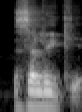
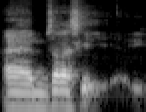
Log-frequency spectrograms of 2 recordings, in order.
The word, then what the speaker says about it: Zaleski: Absolute savage in Zalik. I fucking hate these pronunciations. Why can't I say the name? So well, bloody hell. Alexis. Yeah. There you go. Thank you, bro. Zaleski.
